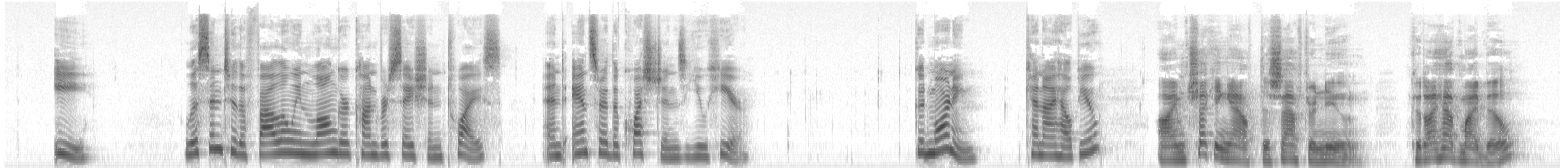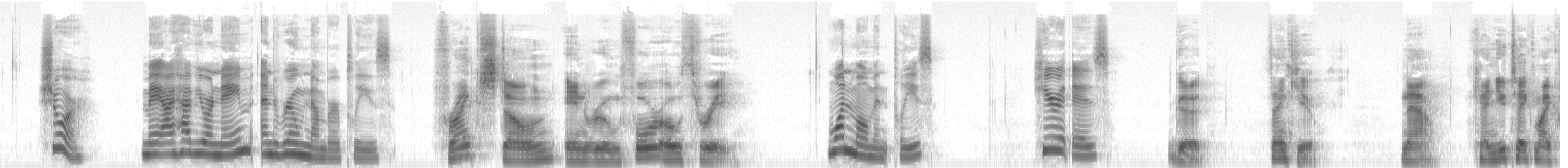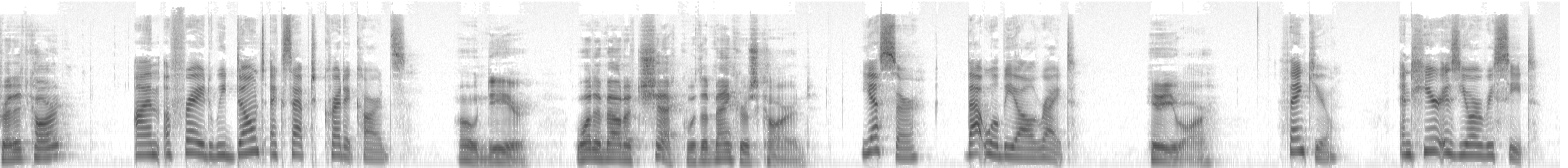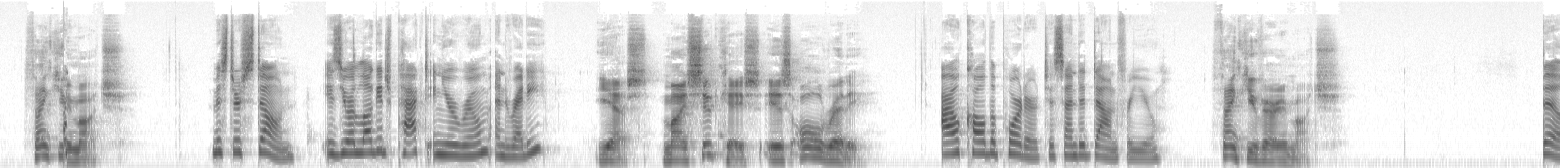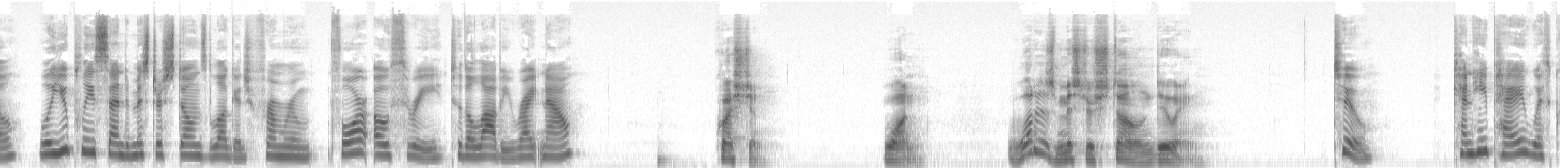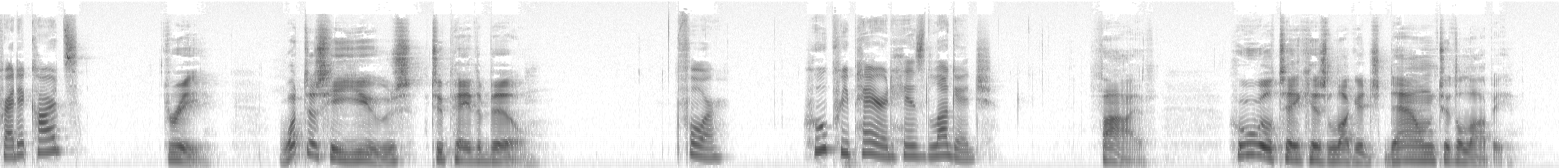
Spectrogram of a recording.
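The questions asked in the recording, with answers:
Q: What is Mr. Stone doing?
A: Checking out of the hotel and paying his bill

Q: Can he pay with credit cards?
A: No, he can't

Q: What does he use to pay the bill?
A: A check with a banker's card

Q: Who will take his luggage down to the lobby?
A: The porter (Bill)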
